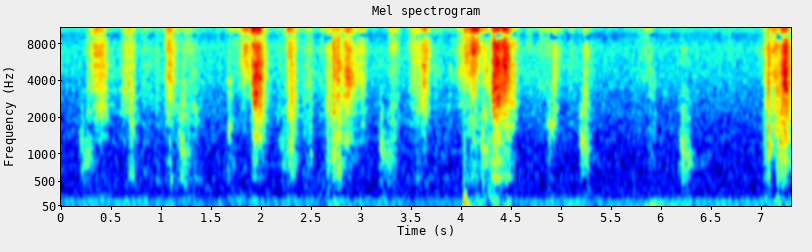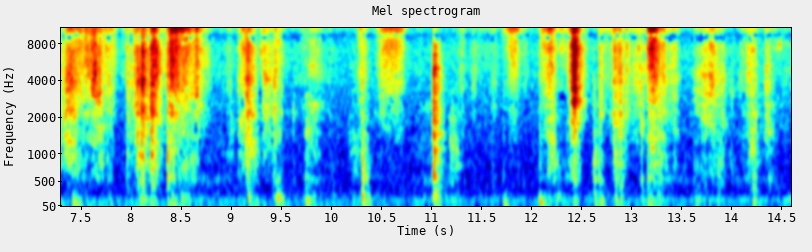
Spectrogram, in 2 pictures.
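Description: Faint, scattered rustles and taps of Pokémon trading cards being handled and laid out in order, with a sharper tap about four seconds in and busier handling a few seconds later.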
